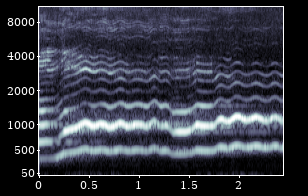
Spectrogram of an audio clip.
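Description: A solo singing voice, unaccompanied, gliding up into a long high note and holding it with a slow vibrato, moving a little higher near the end.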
